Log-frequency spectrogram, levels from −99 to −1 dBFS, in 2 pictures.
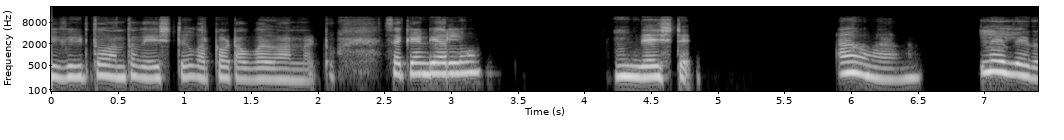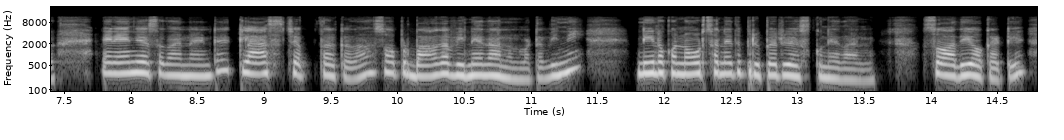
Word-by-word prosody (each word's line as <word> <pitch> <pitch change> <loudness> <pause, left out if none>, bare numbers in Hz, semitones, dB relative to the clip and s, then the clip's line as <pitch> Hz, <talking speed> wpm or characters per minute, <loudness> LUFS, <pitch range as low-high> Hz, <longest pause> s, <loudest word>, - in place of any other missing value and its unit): వీటితో 235 +2 -2
అంతా 235 +2 -3
waste 220 +1 -3
work out 210 0 -5
అవ్వదు 200 0 -5
అన్నట్టు. 190 -1 -13 0.5
సెకండ్ 285 +1 +2
ఇయర్‌లో 290 +1 +2 1.1
హ్మ్. 240 -1 +4
వేస్టే. 230 -1 +3 1.1
ఆ! 295 - +3 1.0
లేలేదు. 275 -9 +3 0.4
నేనేం 295 +1 +3
చేసేదాన్ని 260 -4 +1
అంటే 250 +7 -2
క్లాస్ 285 -3 +3
చెప్తారు 260 -2 -3
కదా! 210 +4 -5
సో, - - -6
అప్పుడు 290 -3 -1
బాగా 260 +4 +2
వినేదాన్ననమాట. 245 -6 +1
విని 300 +9 +3 0.5
నేనోక 295 0 +4
నోట్స్ 290 +2 +2
అనేది 285 +1 0
ప్రిపేర్ 260 -1 0
చేసుకునేదాన్ని. 210 -6 -4 0.4
సో, - - -6
అది 250 +2 +3
ఒకటి 215 +5 -4
255 Hz, 125 wpm, -25 LUFS, 225-285 Hz, 1.1 s, హ్మ్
